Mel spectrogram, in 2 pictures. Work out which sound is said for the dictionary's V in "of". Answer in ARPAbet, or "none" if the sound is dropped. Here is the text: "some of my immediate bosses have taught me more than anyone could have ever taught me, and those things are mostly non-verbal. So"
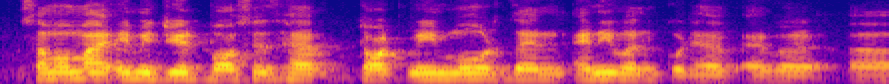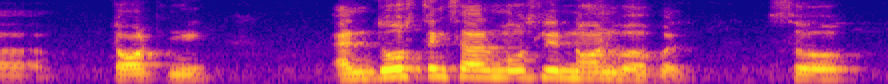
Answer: V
